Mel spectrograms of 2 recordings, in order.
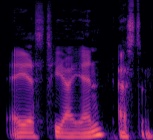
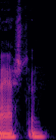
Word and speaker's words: Astin: sean ashton and the aston ashton astin aston shawn ashton aston aston aston aston aston aston aston austin it's not ash there's no there's no ash in there i mean i know there's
